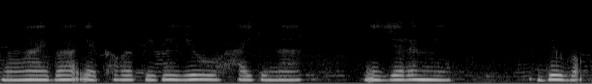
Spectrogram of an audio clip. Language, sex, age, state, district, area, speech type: Manipuri, female, 30-45, Manipur, Imphal East, rural, spontaneous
